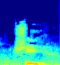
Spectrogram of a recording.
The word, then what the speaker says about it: Xi: Here's Trump talking about Chinese Prime Minister, President, President Z. How do you pronounce his name? Z? Chi? I'm not sure. – Xi. He's a great... – Xi. – Xi.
